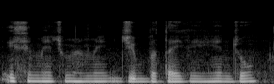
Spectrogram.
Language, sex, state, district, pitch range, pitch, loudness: Hindi, male, Rajasthan, Churu, 130-140 Hz, 135 Hz, -27 LUFS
